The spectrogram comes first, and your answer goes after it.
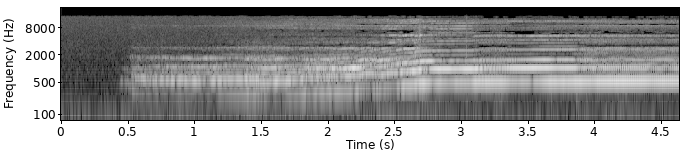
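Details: Basenji dogs, a pair left alone at home, howling as they miss their absent owner, caught on hidden camera indoors; one rising, wavering howl builds after half a second and settles into a steady, sustained tone.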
